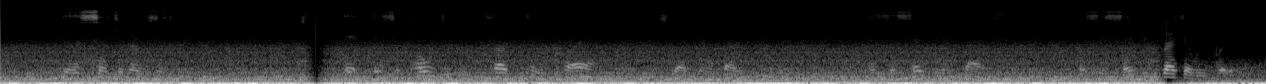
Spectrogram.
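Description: A loud, steady rumbling noise with indistinct voices beneath it, broken by a brief dropout about three seconds in.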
